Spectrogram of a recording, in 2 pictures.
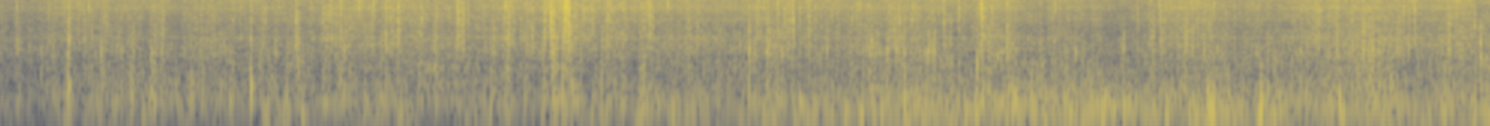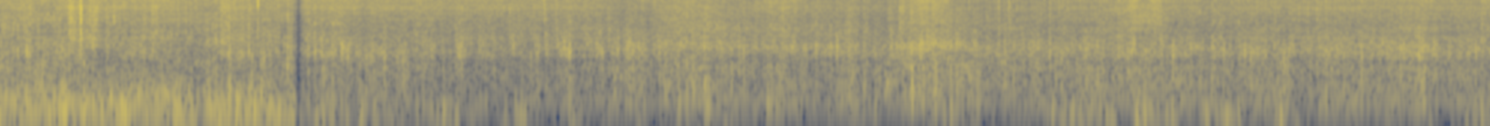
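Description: Bicycle tyres rumble over a rocky dirt trail.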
